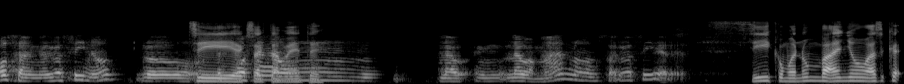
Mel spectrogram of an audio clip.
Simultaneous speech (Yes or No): Yes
